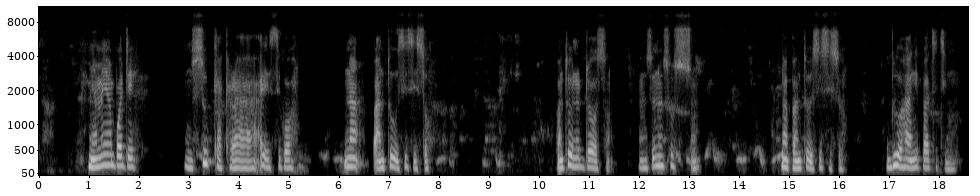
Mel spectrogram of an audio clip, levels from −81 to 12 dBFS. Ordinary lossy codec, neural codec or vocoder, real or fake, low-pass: Opus, 16 kbps; none; real; 7.2 kHz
